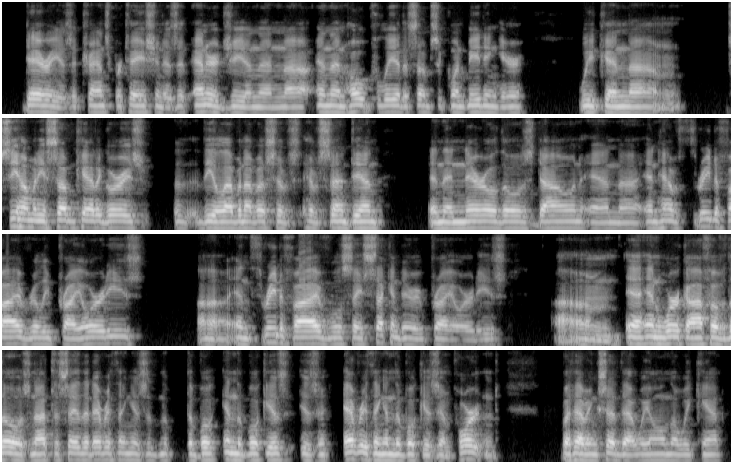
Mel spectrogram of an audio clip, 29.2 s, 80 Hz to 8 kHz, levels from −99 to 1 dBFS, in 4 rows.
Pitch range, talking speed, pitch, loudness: 115-130 Hz, 190 wpm, 125 Hz, -21 LUFS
